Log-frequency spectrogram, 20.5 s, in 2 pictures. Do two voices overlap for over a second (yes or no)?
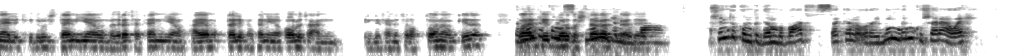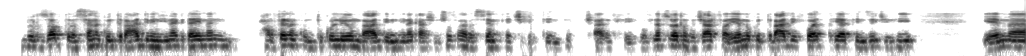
yes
